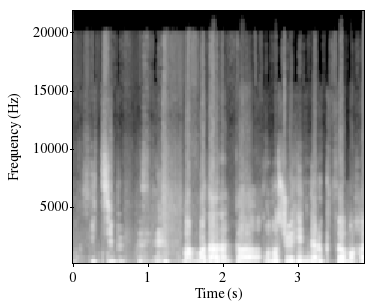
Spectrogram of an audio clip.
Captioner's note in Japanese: 笑い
